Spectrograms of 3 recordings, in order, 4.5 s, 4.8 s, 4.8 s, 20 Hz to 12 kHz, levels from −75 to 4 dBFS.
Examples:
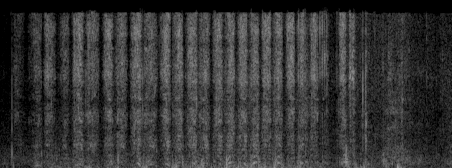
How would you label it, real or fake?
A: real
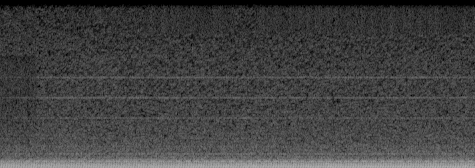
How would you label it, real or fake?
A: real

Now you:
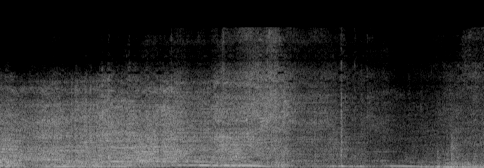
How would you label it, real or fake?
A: fake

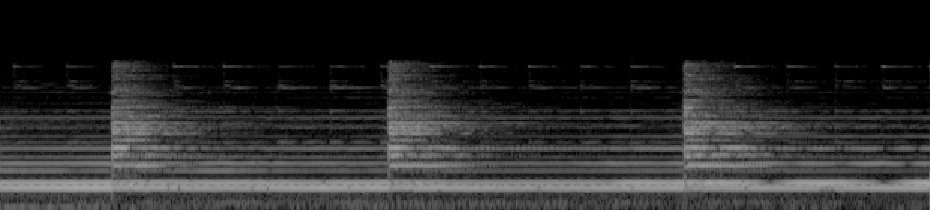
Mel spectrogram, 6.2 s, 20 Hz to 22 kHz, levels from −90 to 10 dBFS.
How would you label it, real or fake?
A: fake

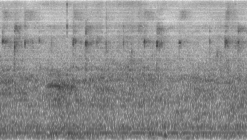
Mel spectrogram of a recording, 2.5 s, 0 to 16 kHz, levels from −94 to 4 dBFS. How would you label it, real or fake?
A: fake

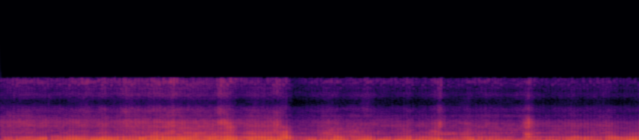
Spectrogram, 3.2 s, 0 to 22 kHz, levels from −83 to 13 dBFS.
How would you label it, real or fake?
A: fake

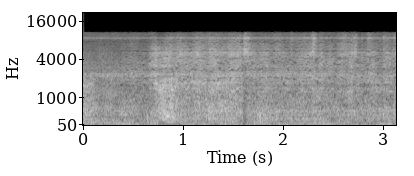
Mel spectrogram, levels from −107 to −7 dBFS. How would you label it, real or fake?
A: fake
